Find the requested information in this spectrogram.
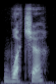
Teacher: >> So what are you compresses into whatcha? >> It goes from four distinct beats down to two blurry ones.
